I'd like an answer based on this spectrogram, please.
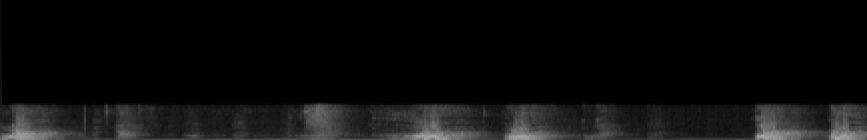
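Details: Rottweiler reacting to a barbecue grill as if it were a threat, a Doberman looking on; five loud, rough barks come in two bursts separated by a quiet stretch with a constant low electrical hum.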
